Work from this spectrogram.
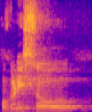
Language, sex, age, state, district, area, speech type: Gujarati, male, 45-60, Gujarat, Amreli, rural, spontaneous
